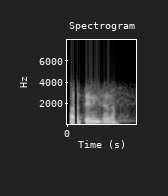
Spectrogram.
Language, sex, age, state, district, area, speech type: Tamil, male, 30-45, Tamil Nadu, Madurai, urban, conversation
